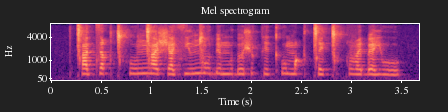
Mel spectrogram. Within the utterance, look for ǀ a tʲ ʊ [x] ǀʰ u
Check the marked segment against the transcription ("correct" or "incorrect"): incorrect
